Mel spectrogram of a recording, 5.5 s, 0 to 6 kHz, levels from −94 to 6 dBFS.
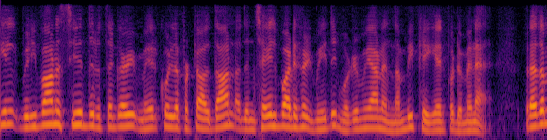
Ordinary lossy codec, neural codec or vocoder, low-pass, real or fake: none; codec, 16 kHz, 0.7 kbps, FocalCodec; 5.4 kHz; fake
